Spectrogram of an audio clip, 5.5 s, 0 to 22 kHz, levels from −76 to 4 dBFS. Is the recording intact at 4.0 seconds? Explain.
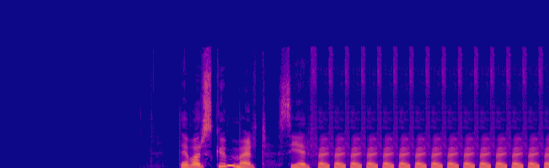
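No. From 3.29 s to the end, a broken-record loop repeats a 0.16 s fragment 14 times back to back, likely a stalled player resending its last buffer.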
